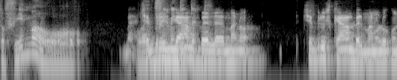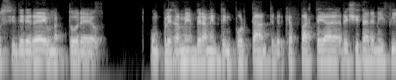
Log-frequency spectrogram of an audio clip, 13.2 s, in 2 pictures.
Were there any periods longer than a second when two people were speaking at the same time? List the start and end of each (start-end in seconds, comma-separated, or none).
2.2-3.6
